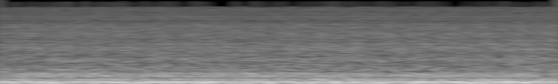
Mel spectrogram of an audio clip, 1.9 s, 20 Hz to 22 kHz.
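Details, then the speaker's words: Attic gas furnace after repair of the only-one-burner-lighting fault, with gas pressure adjusted to just under the 3.5 spec and cycled repeatedly. A steady, even low roar with no puffing, rumble or flutter; all burners lit and burning cleanly. "So I've turned it on a bunch of times. Everything seems to be good. As you can see, it lights up normally now."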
